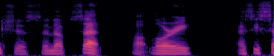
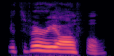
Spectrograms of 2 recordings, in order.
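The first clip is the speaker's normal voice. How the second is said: anxious awful; 7 semitones higher, 9 dB louder than usual. A narrator's reading. Lady Laura's anxious warning.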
